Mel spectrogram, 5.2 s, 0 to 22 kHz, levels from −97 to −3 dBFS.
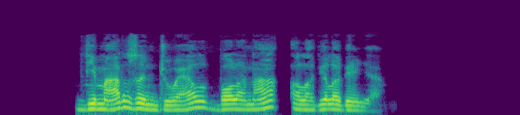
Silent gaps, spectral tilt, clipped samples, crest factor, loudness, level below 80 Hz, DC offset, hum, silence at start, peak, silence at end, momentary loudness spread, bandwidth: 2.81-2.89 s; -8.5 dB/octave; under 0.1%; 18 dB; -19 LUFS; -58 dBFS; under 0.1%; none; 0.75 s; -2 dBFS; 1.4 s; 8 LU; 7.4 kHz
